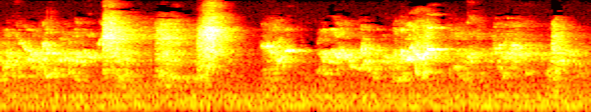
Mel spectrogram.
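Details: Pet budgerigars chirping in the morning, quick sharp squawks and buzzy warbled notes coming in irregular bursts about once a second.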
